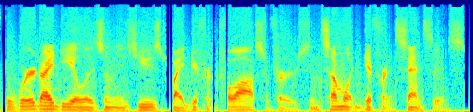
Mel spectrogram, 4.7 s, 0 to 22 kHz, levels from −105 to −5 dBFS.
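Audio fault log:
Throughout: low bit depth without dither. The speech is grainy, and the grit rises and falls with it. Quiet tails sputter or cut to silence. This likely comes from truncation without dither, and fits about 6 bits, leaving error around 15 dB below the signal.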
